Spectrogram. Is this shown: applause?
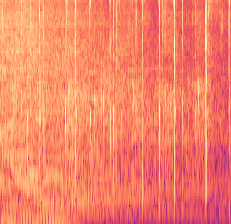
yes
